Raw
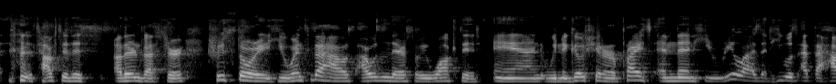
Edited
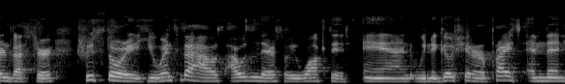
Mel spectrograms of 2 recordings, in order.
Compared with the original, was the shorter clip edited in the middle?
no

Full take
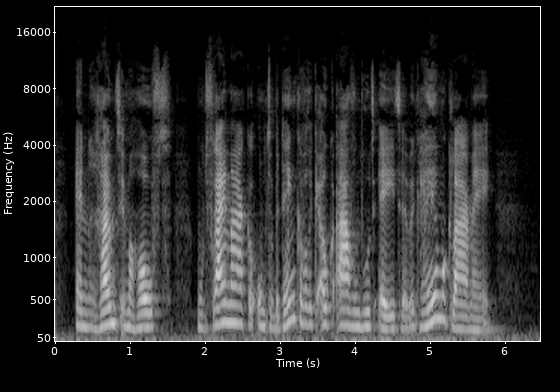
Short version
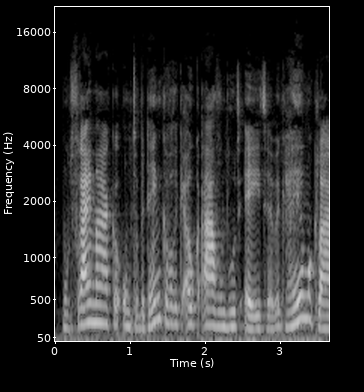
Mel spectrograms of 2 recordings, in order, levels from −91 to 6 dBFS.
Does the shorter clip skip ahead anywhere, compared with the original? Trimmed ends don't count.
no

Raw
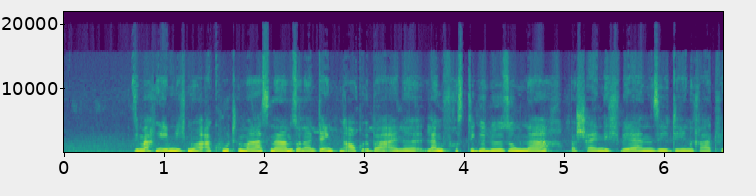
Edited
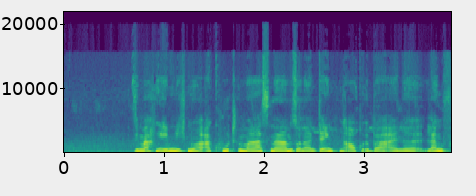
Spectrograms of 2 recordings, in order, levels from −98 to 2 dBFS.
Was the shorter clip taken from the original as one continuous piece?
yes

